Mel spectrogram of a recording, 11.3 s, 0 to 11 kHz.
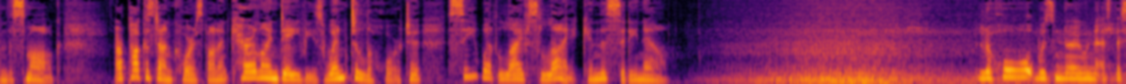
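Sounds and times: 
speech: 0.0 - 6.7, 9.8 - 11.2
cars droning and revving in dense street traffic: 7.0 - 10.1
motorcycles droning and revving in dense street traffic: 7.0 - 11.2.

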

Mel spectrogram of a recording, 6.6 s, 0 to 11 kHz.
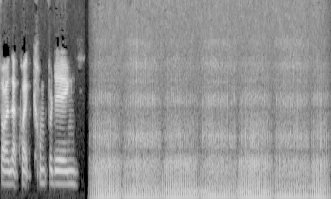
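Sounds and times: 
speech: 0.0 - 2.0
cat purring loudly: 1.8 - 6.6.

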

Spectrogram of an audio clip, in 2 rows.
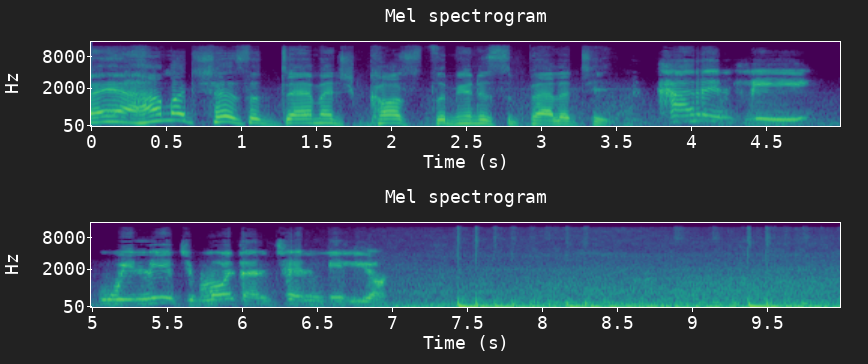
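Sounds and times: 
speech: 0.0 - 7.1
heavy trucks rumbling past on a road: 6.9 - 9.9.

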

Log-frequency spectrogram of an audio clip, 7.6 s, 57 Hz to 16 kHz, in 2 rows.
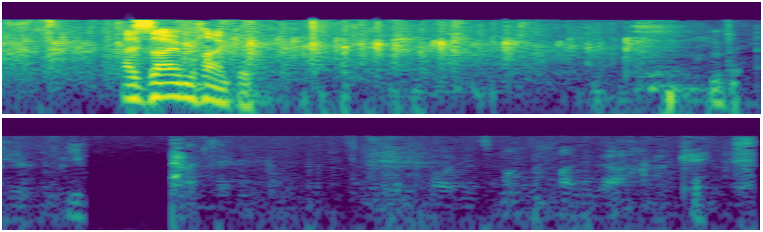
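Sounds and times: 
crowd applause for a speaker: 0.0 - 3.7
speech: 0.6 - 1.5.

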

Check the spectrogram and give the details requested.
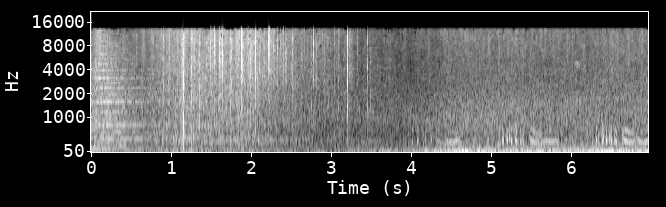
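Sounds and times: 
outdoor noise: 0.0 - 6.9
pigeon cooing in low warbling phrases: 4.0 - 6.9.

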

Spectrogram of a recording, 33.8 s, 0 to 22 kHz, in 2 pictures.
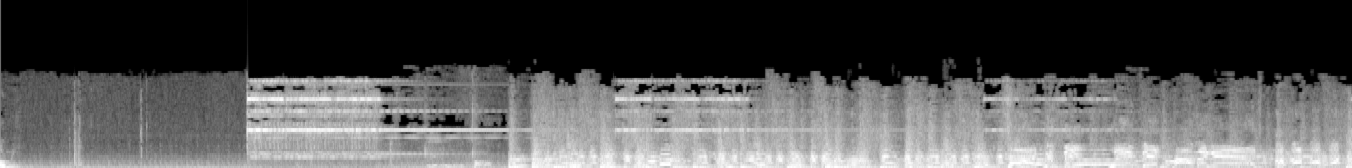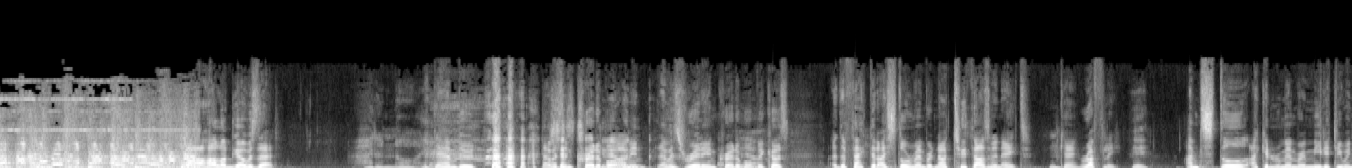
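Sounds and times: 
phone ringtone playing a full song: 3.1 - 14.8, 16.3 - 19.4
laughter: 15.5 - 19.4, 22.2 - 24.8, 25.7 - 26.7
speech: 19.7 - 20.5, 22.2 - 33.7.

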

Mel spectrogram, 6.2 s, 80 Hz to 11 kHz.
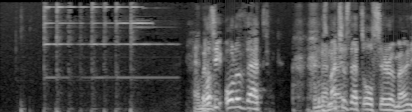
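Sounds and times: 
tiny high-pitched bell ringing: 0.6 - 2.8
speech: 2.9 - 6.1.

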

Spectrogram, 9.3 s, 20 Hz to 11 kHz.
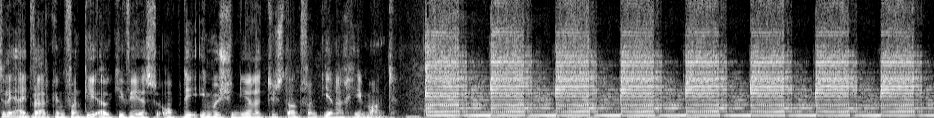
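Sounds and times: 
speech: 0.0 - 4.8
alarm clock with harsh electronic beeping: 4.3 - 9.3.

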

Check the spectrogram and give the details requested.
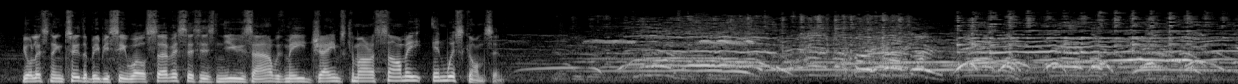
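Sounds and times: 
speech: 0.2 - 5.2
jubilant supporters cheering and shouting beside a highway: 5.1 - 12.3.

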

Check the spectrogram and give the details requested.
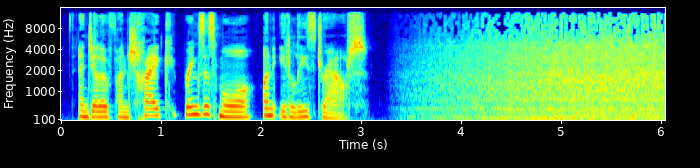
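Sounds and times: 
speech: 0.2 - 3.1
water gushing into the large tank of a water truck at a fire department in Cuneo Italy: 3.4 - 6.0.

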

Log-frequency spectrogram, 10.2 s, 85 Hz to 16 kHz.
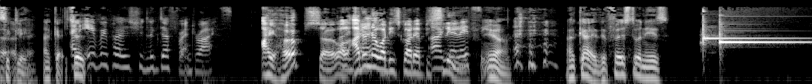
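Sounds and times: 
speech: 0.0 - 8.4
doorbell ding-dong chime: 8.8 - 10.1.

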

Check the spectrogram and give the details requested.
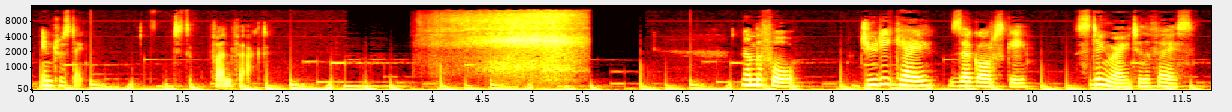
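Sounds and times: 
speech: 0.1 - 0.7, 1.8 - 2.4, 7.1 - 11.7
steady pulsing low beat: 0.4 - 4.4, 5.6 - 11.7
snake hissing: 3.8 - 5.7.

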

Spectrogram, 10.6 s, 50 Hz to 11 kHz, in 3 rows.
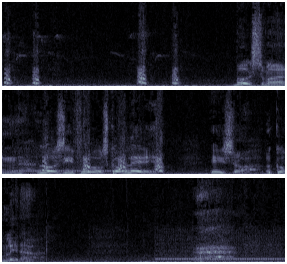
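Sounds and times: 
constant hiss: 0.0 - 10.6
speech: 2.9 - 7.6
unanswered telephone ringing: 3.9 - 5.3, 9.0 - 10.6.

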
